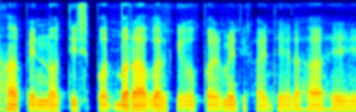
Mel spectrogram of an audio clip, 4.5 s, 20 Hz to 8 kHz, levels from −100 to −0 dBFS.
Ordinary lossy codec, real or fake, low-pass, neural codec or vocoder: none; real; 7.2 kHz; none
